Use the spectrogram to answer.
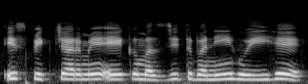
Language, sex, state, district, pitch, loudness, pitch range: Hindi, female, Madhya Pradesh, Bhopal, 240 Hz, -12 LUFS, 225-245 Hz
